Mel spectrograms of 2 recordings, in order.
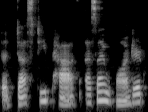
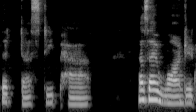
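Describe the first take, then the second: First: It runs straight on with no pause after path. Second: There is a breath pause right after path. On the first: The speaker calls it wrong. "That was a big mouthful" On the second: The speaker calls it right. "I'm going to put my comma, right after path"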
